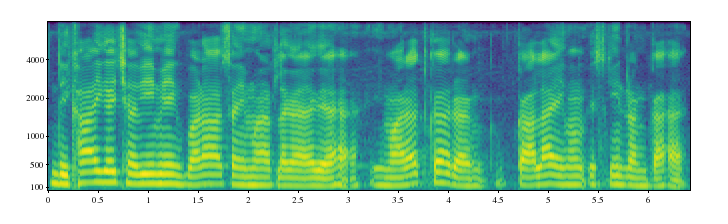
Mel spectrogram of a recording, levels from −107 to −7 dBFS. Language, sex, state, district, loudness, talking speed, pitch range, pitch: Hindi, male, Jharkhand, Palamu, -14 LUFS, 185 wpm, 140-170 Hz, 155 Hz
